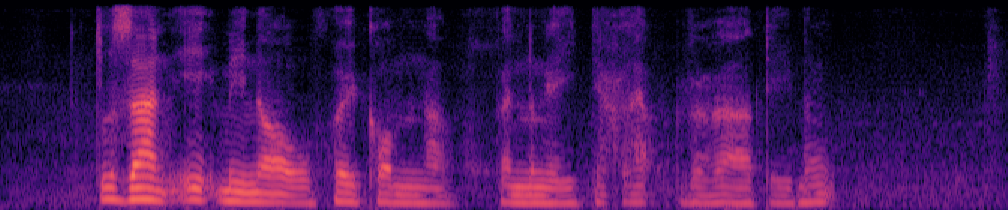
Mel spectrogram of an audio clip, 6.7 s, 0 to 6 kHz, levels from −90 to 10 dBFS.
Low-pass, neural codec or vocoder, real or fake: 5.4 kHz; codec, 16 kHz in and 24 kHz out, 0.8 kbps, FocalCodec, streaming, 65536 codes; fake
